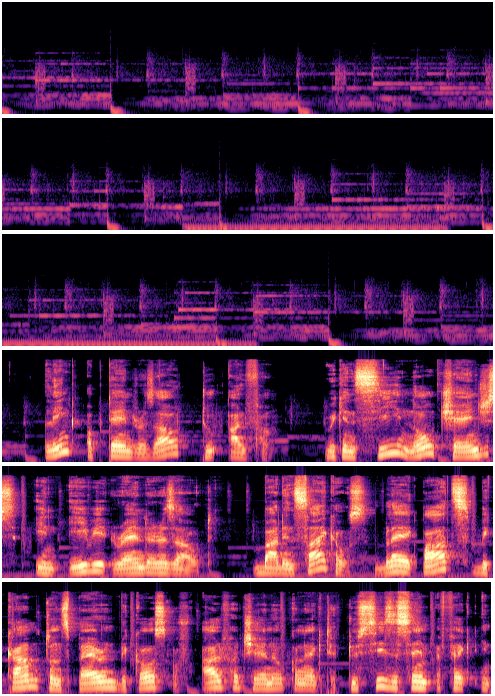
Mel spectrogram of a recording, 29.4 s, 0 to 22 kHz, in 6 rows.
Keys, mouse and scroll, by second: 0.8-6.0 drag, 7.0-8.8 drag, 9.5-10.9 middle drag, 11.7-12.3 scroll down 5, 12.3 scroll down 1, 12.4-15.5 middle drag, 15.5-18.0 drag, 19.9 click, 21.1 click, 22.1-26.0 drag, 27.6-29.4 drag.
